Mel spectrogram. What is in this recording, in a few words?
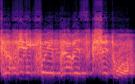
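right wing, mood low, Polish speech; War Thunder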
